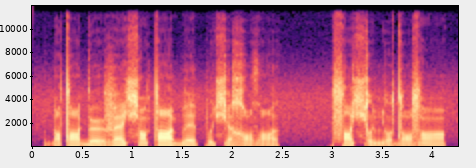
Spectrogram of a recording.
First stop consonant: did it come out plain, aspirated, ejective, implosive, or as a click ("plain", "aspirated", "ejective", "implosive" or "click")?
implosive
